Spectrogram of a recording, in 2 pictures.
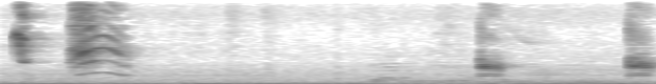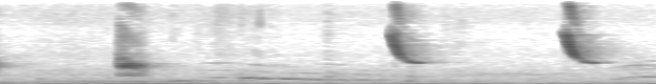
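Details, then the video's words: Long-tailed shrike, a mimic known as the bird of a thousand languages, giving sparse sharp high downslurred notes, a few loud calls spaced about a second apart over faint low background hum. "Cendet burung seribu bahasa"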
